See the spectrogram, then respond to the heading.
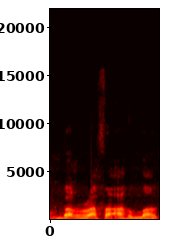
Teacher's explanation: اچھا جی، یہ دیکھیں لام ساکن کے بعد ہے نا را متحرک ہے، لام ساکن کے بعد لام متحرک ہے، تو ویسے آپ دیکھیں کہ پہلے کلمہ کو دوسرے میں ضم کر رہے ہیں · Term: ادغام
